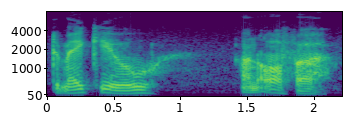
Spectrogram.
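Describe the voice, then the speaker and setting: An actor playing a middle-aged political fixer in an old-time radio drama, persuasive and polished, with a slick, insinuating way of talking. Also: male voice, lowish voice, slow, vocal fry, sharp tone, no echo, full character voice, rough recording. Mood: coaxing. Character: smooth-talking political fixer, persuasive and slippery family friend.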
